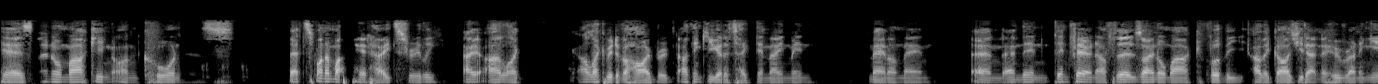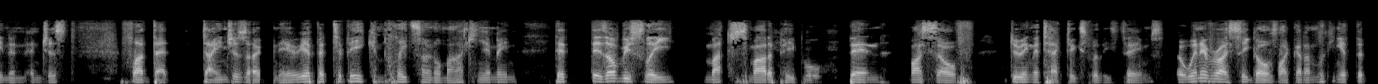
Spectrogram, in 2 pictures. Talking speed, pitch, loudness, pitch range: 205 wpm, 105 Hz, -20 LUFS, 100-115 Hz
